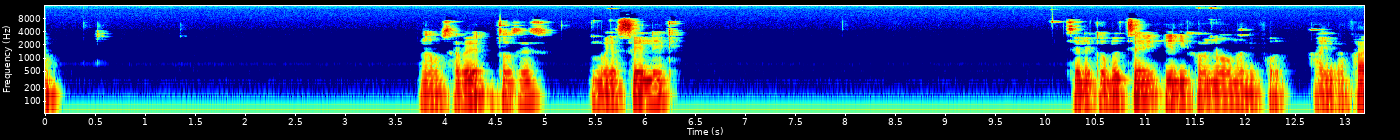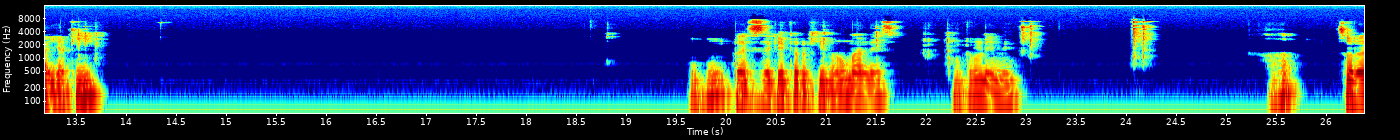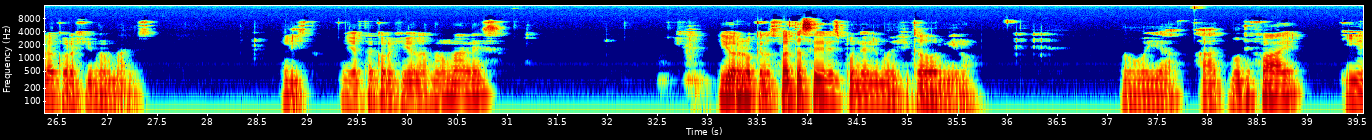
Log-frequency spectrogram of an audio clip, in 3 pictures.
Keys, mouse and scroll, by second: 5.6 click, 11.6 click, 13.6 z, 14.4-18.9 drag, 20.5 a, 22.1 ctrl+n, 23.0 a, 24.1 z, 28.4 Tab, 29.3-31.3 drag, 32.2 shift+click, 37.8 click.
